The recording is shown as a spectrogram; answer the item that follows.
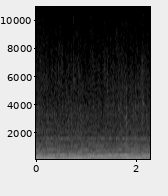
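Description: Steady rain pattering and ticking on a surface, a continuous dense wash of small drops, even in loudness throughout with no voices.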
